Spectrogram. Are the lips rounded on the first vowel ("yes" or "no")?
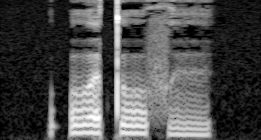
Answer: yes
